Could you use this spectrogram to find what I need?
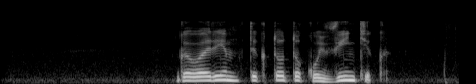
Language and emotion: Russian, neutral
